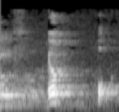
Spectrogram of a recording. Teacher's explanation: اللسان ينطبق تماما على الحنك الأعلى · Term: الحبس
